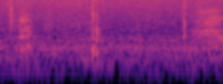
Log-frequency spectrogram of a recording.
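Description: Near-silent room tone with three faint clicks, roughly a second apart.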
